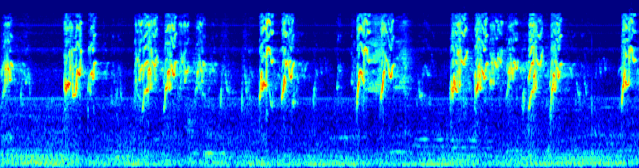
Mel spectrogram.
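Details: Lovebird, a young bird, in long ngekek chattering song used as a training master: dense, high, buzzy chirp bursts about once a second, each a rapid rattled run of notes, over a quiet low hum.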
